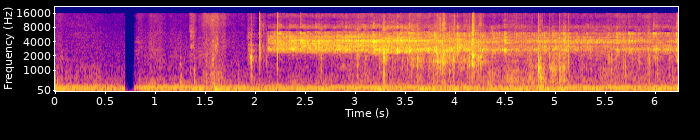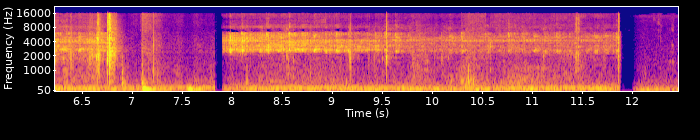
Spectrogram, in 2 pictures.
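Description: Plastic toy tractors being moved over a cloth sheet: a faint rustling hiss with a few light clicks, over a low steady hum.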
